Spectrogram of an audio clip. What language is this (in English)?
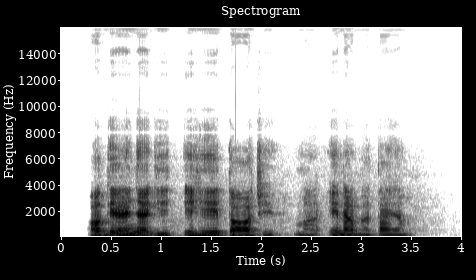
Igbo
